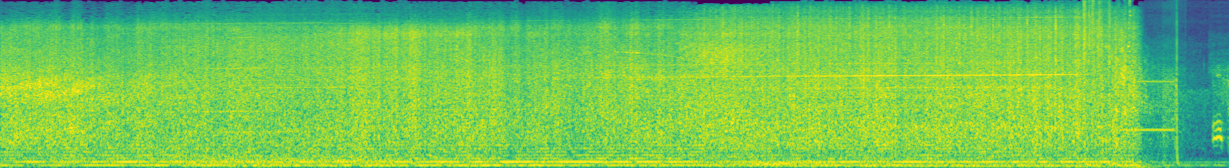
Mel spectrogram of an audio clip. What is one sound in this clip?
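Propeller engines of a large aircraft drone loudly and steadily.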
